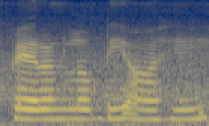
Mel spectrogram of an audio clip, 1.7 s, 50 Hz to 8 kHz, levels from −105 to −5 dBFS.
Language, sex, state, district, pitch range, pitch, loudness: Marathi, female, Maharashtra, Sindhudurg, 225-235 Hz, 230 Hz, -27 LUFS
